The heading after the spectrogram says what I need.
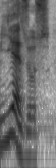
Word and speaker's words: Jezus: In Polish, we call him Jezus. But if we were to pronounce his name the English way, we'd write it down as Jesus.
